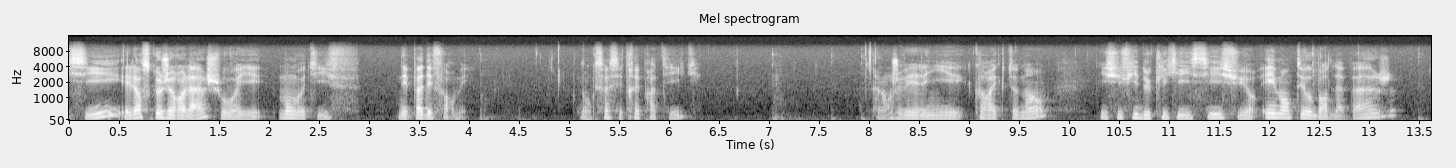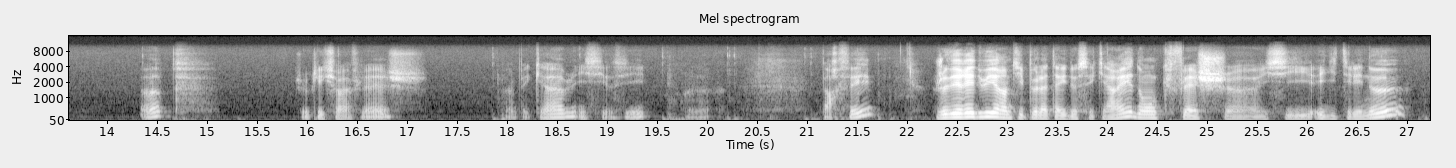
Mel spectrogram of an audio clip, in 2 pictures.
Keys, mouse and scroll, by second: 1.7-3.9 drag, 5.3-7.6 drag, 7.7-8.5 drag, 12.5 click, 13.6 click, 16.1-18.4 drag, 18.8 click, 20.3 click, 21.0 click, 26.7 click.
